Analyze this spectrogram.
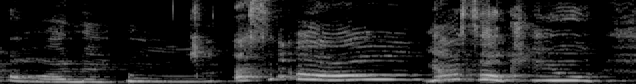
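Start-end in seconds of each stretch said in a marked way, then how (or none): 0.0-1.1 high, drawn-out gushing; syrupy mock sweet talk; mock lovey-dovey. Mimicking the couple's lovey talk. 1.5-3.1 very high, loud squeal of adoration; squeaky, over-the-top aww; gushing. Acted. Gushing over the cute couple.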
